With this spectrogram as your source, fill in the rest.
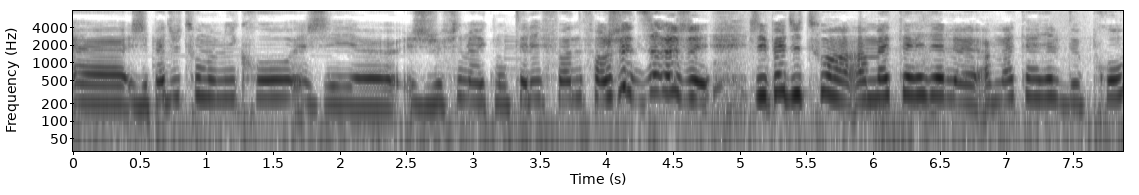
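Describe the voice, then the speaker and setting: A woman speaks at a high pitch and a moderate pace. Her pitch varies in an ordinary way amid noticeable background noise. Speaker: vlogger. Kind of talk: casual vlog talk to camera. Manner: hesitant, many fillers.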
